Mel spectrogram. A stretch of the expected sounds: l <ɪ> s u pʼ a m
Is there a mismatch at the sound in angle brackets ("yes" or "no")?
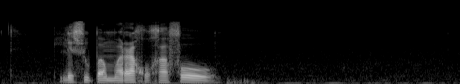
no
